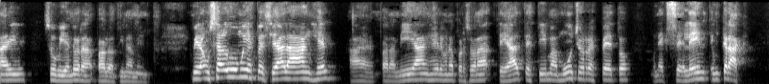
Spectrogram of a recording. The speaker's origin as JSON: {"language": "Spanish", "country": "Venezuela", "said": "en mi caso particular, como venezolano"}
